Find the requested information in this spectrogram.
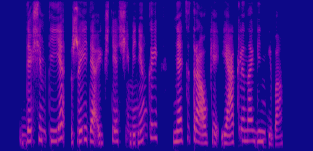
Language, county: Lithuanian, Panevėžys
